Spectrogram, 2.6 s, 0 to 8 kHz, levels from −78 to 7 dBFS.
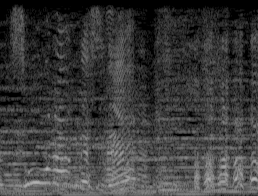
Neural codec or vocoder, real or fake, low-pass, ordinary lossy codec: none; real; none; none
